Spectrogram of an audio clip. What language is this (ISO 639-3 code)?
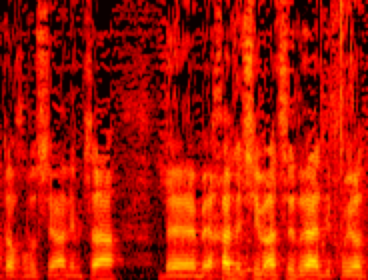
heb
